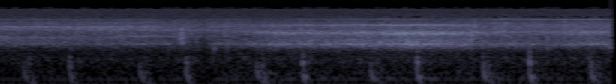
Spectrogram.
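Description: A steady heartbeat heard through a stethoscope: six rounds of soft, low lub-dub thumps in an even rhythm, over a constant hiss and hum.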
